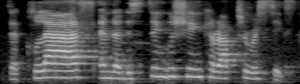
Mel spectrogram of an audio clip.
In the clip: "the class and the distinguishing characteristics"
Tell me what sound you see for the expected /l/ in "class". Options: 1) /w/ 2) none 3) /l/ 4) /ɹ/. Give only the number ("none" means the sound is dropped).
3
